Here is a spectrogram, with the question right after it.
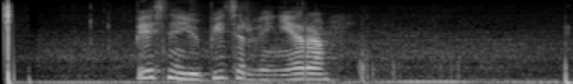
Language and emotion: Russian, neutral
